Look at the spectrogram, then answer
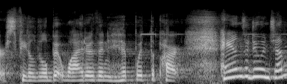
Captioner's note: timer beeps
